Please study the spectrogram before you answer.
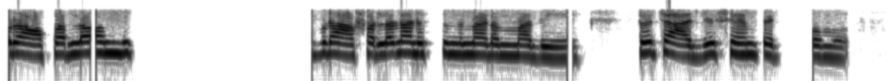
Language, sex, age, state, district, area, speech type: Telugu, female, 18-30, Telangana, Karimnagar, rural, conversation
